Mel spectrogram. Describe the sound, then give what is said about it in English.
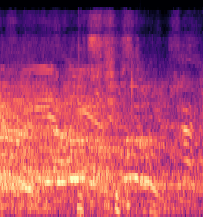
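Members of Parliament cheering the Prime Minister in the House of Commons, a dense, sustained roar of many overlapping voices that rises and falls unevenly throughout. “Mr. Speaker, the sound you hear is them cheering the Prime Minister, pulling the wool over their eyes.”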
